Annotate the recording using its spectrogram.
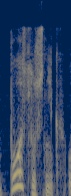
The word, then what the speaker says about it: послушник: Но кто, кроме Довлатова, знал, что в слове «послушник» ударение падает на первый слог?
